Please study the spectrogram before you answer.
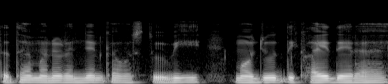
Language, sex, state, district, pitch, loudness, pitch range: Hindi, male, Jharkhand, Ranchi, 100 Hz, -15 LUFS, 95-100 Hz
